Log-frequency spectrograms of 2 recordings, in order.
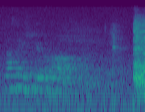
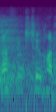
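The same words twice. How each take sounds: First: Hushed and slow, letting it sink in; almost breathe "Nothing's too hard" at half speed; soft, slow take. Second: Said in the usual way. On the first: Acted. Pastor to congregation, hushed and slow. Pastor restates a truth softly.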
